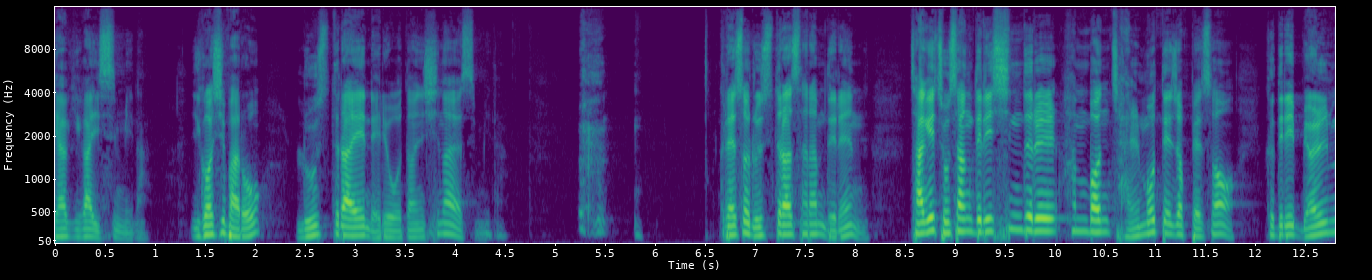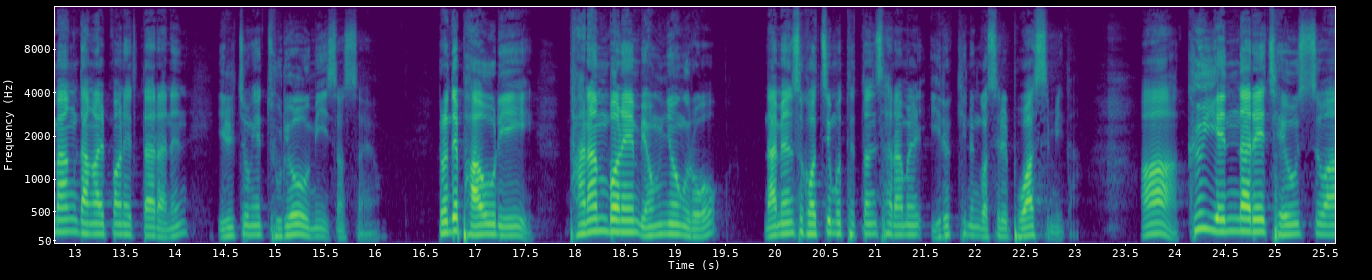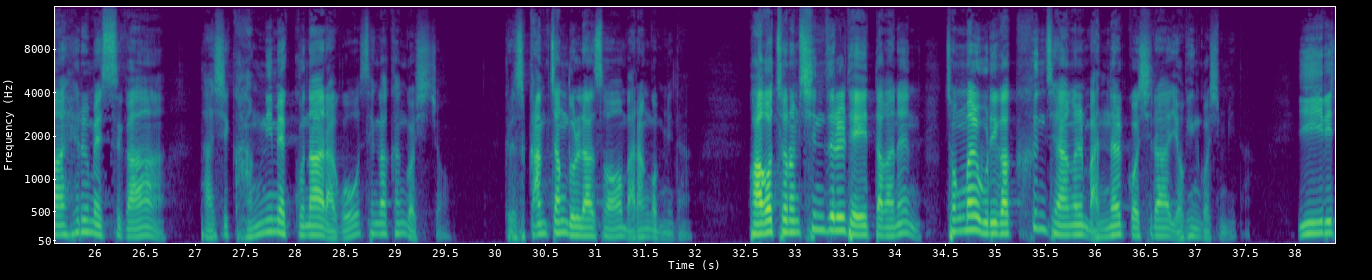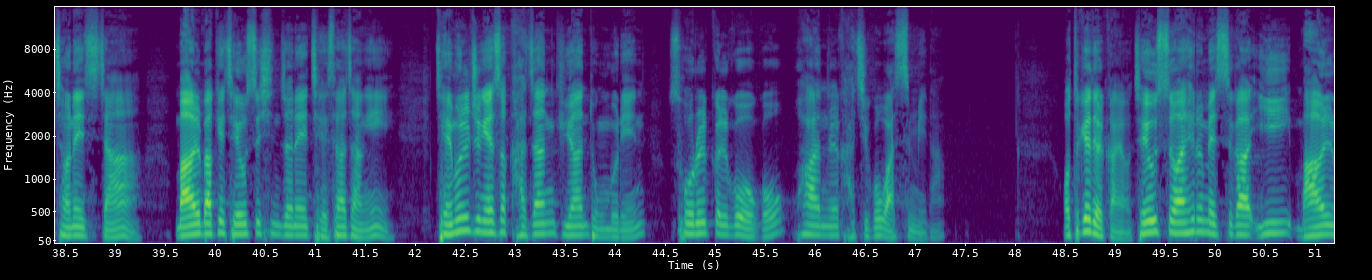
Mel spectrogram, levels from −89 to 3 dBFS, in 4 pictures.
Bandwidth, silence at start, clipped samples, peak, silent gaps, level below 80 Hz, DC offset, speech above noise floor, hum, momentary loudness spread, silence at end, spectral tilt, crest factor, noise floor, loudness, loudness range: 16 kHz; 0 s; under 0.1%; 0 dBFS; none; -52 dBFS; under 0.1%; 54 dB; none; 15 LU; 0 s; -4 dB/octave; 22 dB; -75 dBFS; -21 LUFS; 7 LU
